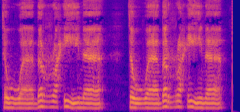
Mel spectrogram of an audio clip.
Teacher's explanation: There is a tanween here, Tawwaban, followed by a ra. When we merge them together, we don't pronounce the tanween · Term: Idgham without Ghunnah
